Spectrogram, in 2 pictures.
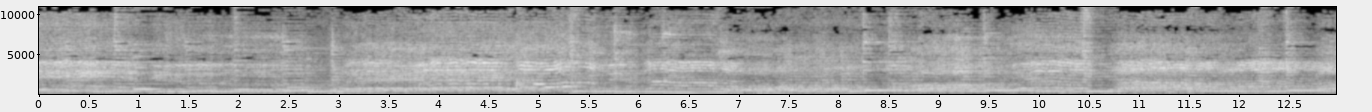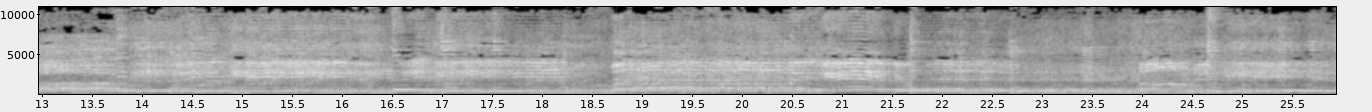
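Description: A female worship team sings a gospel song through microphones: a lead singer backed by two harmony singers, over sustained low chords.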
